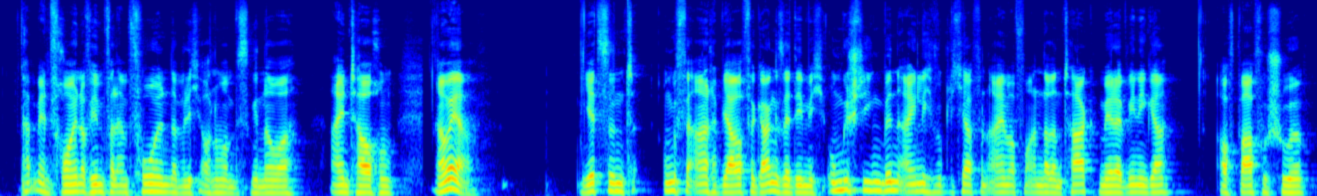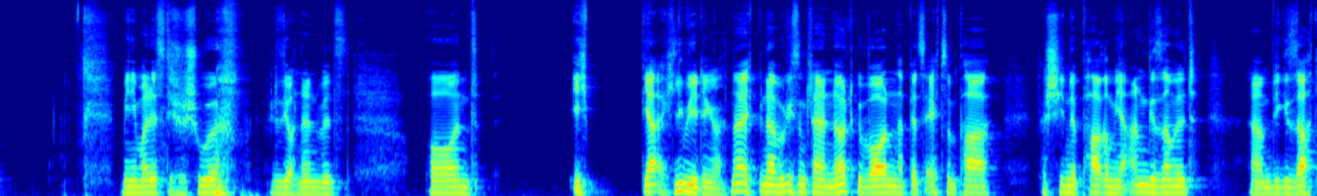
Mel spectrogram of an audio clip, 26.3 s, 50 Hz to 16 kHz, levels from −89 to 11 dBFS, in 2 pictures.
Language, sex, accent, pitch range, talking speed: German, male, German, 110-130 Hz, 180 wpm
